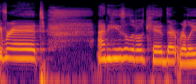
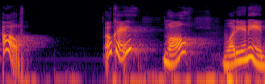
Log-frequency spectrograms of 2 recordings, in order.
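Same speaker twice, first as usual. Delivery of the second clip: lightly voiced kid, rising high on okay; a child eagerly offering help; son's voice; 6 semitones higher than usual. Son voiced in story.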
